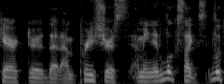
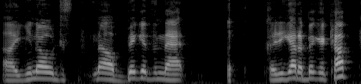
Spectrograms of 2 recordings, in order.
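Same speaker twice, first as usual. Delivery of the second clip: louder, hammed-up demand for more; loud greedy order; 5 semitones higher, 4 dB louder than usual. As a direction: bark the order at the counter. Playing a greedy customer.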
